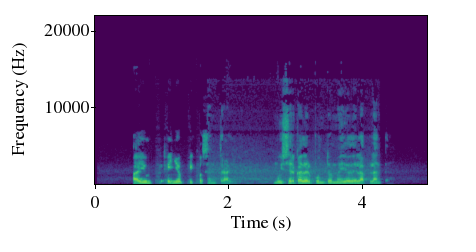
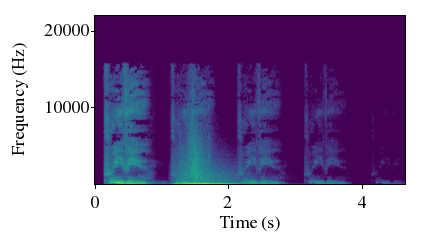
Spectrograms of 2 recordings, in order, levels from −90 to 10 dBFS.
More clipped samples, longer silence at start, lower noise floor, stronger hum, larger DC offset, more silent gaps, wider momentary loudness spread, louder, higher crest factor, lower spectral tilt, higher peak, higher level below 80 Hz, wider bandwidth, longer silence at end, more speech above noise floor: neither; first, 0.55 s vs 0.15 s; about the same, -66 dBFS vs -64 dBFS; neither; neither; neither; second, 10 LU vs 23 LU; about the same, -19 LUFS vs -20 LUFS; about the same, 18 dB vs 18 dB; second, -4.5 dB/octave vs -6.5 dB/octave; about the same, -2 dBFS vs 0 dBFS; second, -62 dBFS vs -20 dBFS; about the same, 14.5 kHz vs 15 kHz; second, 0.7 s vs 2.05 s; first, 48 dB vs 37 dB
